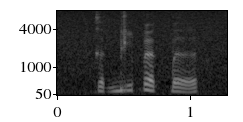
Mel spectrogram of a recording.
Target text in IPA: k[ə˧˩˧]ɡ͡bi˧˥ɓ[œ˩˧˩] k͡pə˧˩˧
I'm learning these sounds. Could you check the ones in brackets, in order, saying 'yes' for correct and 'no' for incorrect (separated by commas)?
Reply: yes, no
